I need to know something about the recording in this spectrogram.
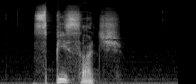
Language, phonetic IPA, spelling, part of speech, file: Polish, [ˈspʲisat͡ɕ], spisać, verb, Pl-spisać.ogg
